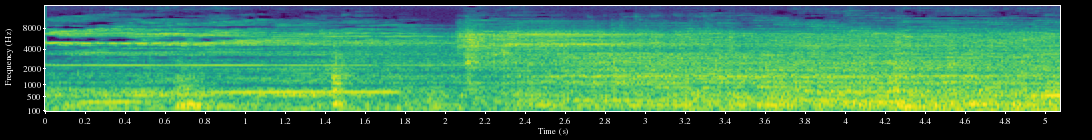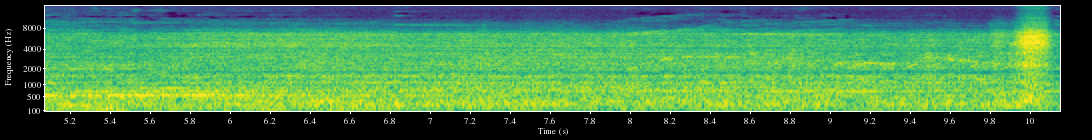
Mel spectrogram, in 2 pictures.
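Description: A steady rushing roar of surf with music underneath, played through a television's speaker.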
